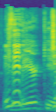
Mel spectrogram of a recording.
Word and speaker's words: Jahmyr: It's Jahmyr Gibbs? – Yes. – Jahmyr Gibbs, running back.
